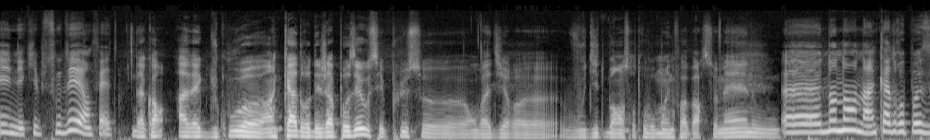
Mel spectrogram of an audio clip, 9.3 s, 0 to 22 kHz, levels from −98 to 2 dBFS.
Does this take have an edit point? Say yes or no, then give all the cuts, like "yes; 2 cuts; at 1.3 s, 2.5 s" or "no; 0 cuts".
yes; 1 cut; at 1.1 s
